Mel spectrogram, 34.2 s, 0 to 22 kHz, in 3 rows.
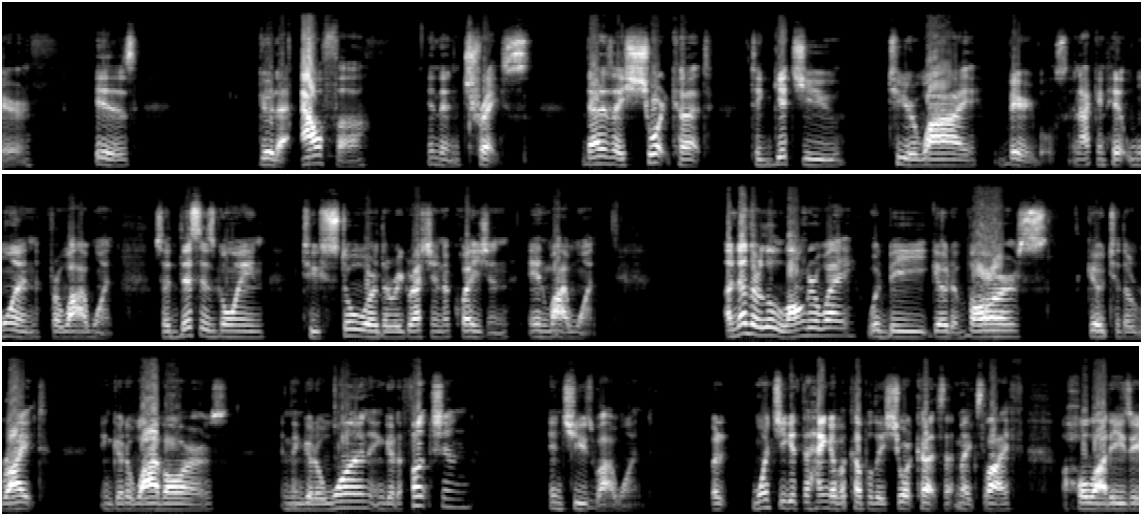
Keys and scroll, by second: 11.3 Return, 23.0 Right, 26.2 Return, 28.6 Return.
